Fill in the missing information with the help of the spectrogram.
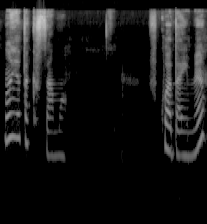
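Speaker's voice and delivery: ordinary talk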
